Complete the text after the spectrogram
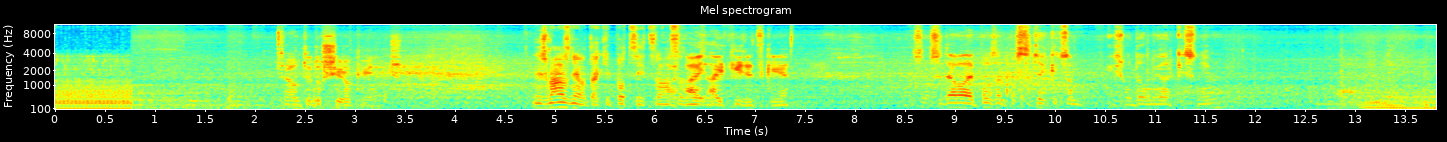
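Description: A man talks calmly inside a car, close by.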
